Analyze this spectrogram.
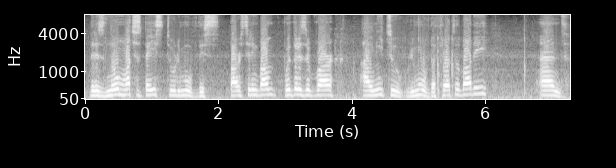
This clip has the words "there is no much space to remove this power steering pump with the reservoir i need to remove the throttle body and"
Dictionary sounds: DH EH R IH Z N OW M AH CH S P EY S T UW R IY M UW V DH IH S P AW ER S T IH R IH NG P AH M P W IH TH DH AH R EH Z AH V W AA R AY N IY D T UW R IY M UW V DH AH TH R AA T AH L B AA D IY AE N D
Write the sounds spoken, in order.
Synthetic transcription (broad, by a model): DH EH R IH Z N OW M AH CH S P EY S T UW R IY M UW V DH IH S B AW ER S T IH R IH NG B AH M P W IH DH AH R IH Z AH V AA R AY N IY D T UW R IY M UW V DH AH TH R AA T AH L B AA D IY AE N D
